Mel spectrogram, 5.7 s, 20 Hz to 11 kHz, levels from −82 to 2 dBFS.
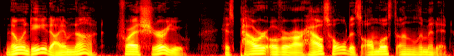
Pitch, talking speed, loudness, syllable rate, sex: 105 Hz, 180 wpm, -18 LUFS, 5.6 syllables/s, male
